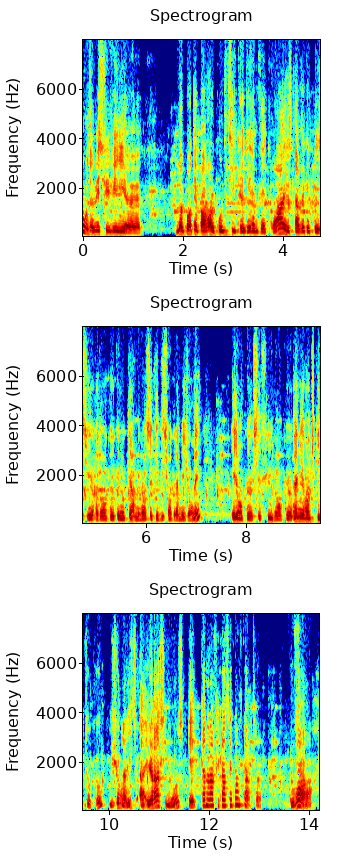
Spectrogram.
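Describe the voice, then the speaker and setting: A man hosting and closing a news interview as a journalist, formal and filling his pauses with "euh". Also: mid-range voice, a little mellow, lo-fi sound, faint music behind. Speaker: journalist host.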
